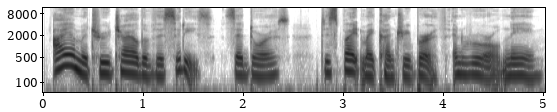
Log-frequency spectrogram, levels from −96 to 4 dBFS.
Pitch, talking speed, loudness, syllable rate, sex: 170 Hz, 205 wpm, -18 LUFS, 5.2 syllables/s, female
